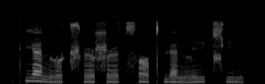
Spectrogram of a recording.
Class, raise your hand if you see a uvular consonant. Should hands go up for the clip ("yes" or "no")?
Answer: no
